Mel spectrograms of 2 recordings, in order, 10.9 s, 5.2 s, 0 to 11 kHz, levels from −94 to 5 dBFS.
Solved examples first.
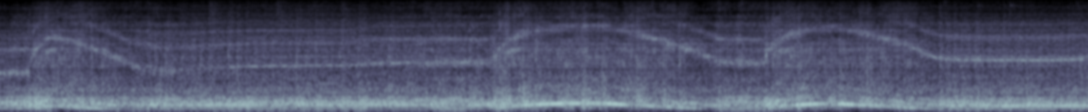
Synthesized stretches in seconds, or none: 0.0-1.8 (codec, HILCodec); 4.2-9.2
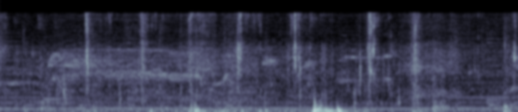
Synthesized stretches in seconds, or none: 0.7-3.8 (vocoder, Vocos)

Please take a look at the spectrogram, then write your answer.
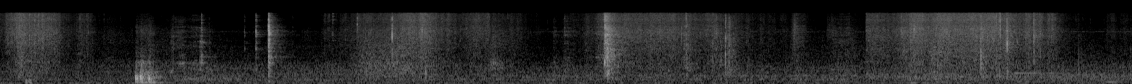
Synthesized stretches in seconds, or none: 9.2-9.8 (vocoder, BigVGAN v2)

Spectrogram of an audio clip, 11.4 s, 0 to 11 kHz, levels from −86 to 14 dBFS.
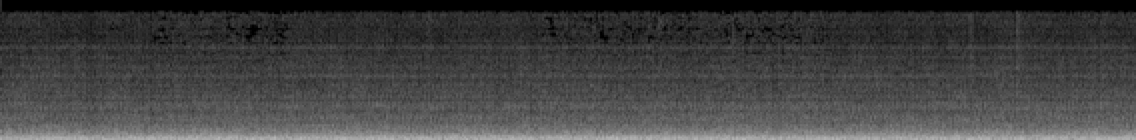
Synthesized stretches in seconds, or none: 0.0-1.5 (autoencoder, DAC-VAE); 2.9-5.4; 8.3-11.4

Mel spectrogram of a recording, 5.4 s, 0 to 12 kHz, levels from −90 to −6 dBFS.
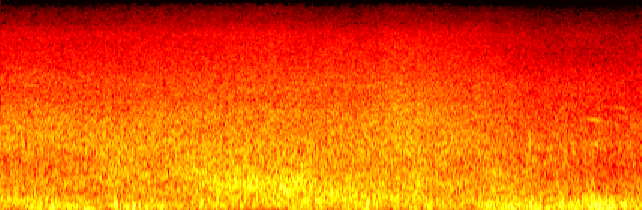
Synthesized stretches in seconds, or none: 3.4-4.4 (autoencoder, DAC-VAE)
